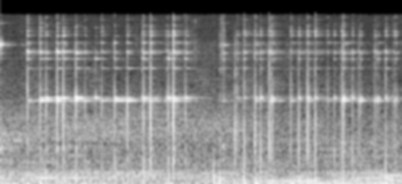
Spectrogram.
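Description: A cat-shaped ceramic mug is tapped quickly, giving a rapid run of bright, short clinks with a high ringing tone that fades almost at once. The taps come in quick, uneven bursts and stay fairly quiet throughout.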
